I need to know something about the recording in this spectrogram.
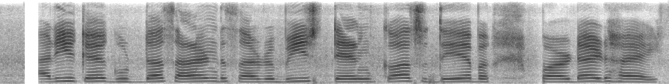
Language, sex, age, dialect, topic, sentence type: Magahi, female, 25-30, Central/Standard, banking, statement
